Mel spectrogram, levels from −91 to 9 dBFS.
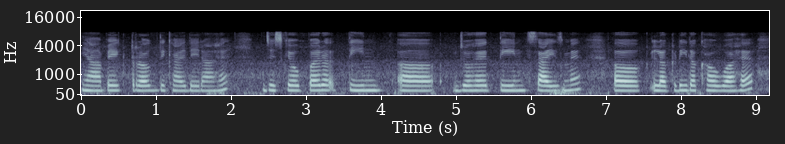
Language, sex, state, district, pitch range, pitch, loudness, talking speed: Hindi, female, Gujarat, Valsad, 225-235 Hz, 230 Hz, -17 LUFS, 145 wpm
